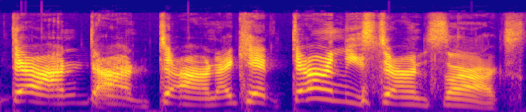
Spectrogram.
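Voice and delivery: high, loud outburst of frustration; exasperated high-pitched yelling; frustrated monk. Acted. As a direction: shout it high, fed up with the task. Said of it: "to the ground in frustration".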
